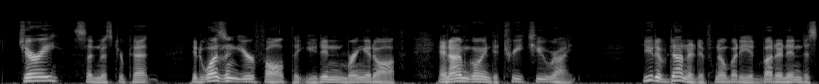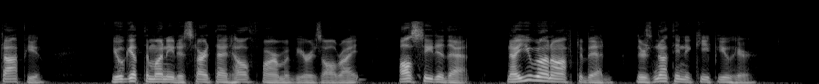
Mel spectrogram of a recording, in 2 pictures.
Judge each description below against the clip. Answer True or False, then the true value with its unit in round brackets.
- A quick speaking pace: True (225 wpm)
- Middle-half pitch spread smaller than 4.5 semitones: False (5.4 semitones)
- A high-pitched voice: False (110 Hz)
